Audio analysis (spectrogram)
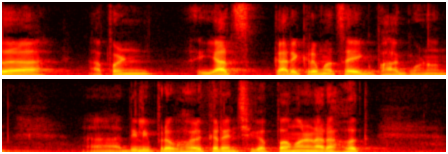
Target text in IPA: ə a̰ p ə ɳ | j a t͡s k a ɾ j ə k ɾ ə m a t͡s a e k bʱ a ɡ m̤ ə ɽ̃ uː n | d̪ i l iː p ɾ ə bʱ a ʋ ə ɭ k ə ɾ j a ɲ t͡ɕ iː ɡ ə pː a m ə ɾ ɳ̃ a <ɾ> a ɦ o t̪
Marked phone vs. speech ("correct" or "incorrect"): correct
